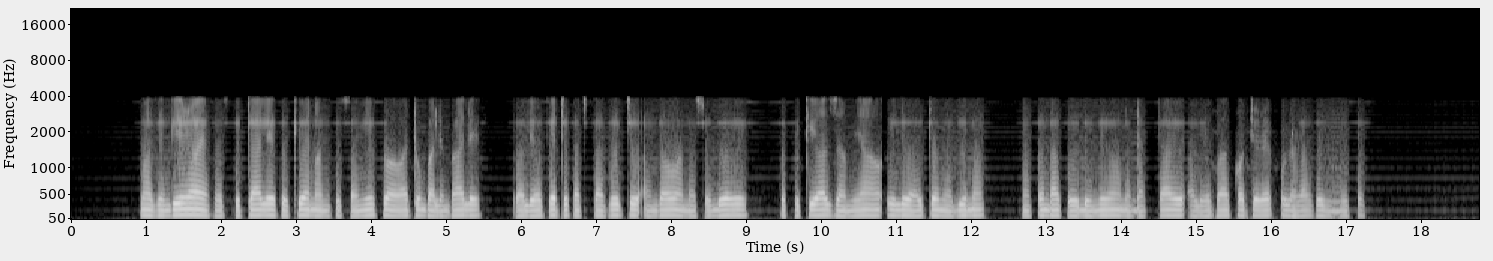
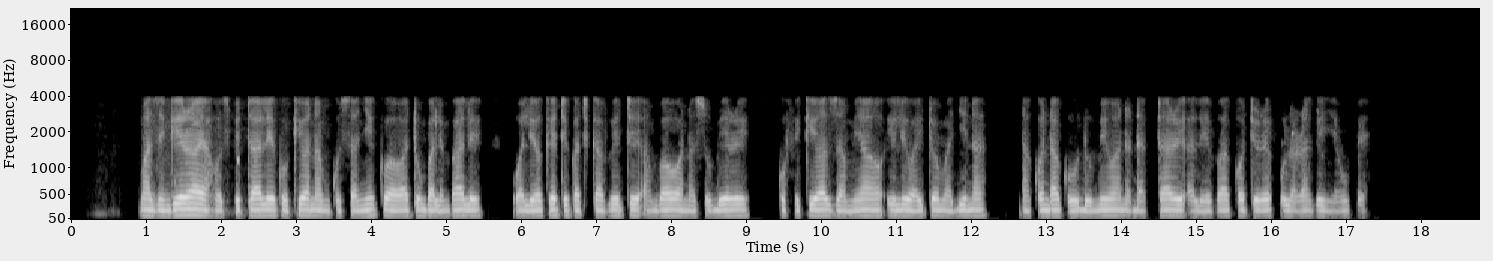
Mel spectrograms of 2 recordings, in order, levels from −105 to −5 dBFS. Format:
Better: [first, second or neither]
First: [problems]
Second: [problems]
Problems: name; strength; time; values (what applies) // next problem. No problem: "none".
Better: second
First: noise reduction (neural separator model SepFormer WHAMR!)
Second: none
